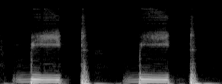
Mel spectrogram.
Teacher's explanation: For example अगर आप produce करेंगे साउंड बीट बीट, और इसमें जो ई वावल है ई, इसमें आमतौर पर अगर आप थोड़ा सा गौर करेंगे, मिरर के सामने जाएं, आप देखेंगे कि आपकी टंग जो है हाइट के लिहाज से वो बिल्कुल पैलेट के करीब चले जाएगी और वो आगे को भी मूव करेगी। इसीलिए ये जो ई वावल है, ये वाला ई वावल, ये हाई फ्रंट हाई वावल इसे कहा जाता है।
